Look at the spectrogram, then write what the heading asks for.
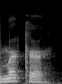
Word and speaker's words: Merkur: that comes from uh if you ask a German to say they're going to say merker merker merker um I if if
